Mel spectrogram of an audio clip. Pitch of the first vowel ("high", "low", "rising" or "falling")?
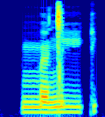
low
